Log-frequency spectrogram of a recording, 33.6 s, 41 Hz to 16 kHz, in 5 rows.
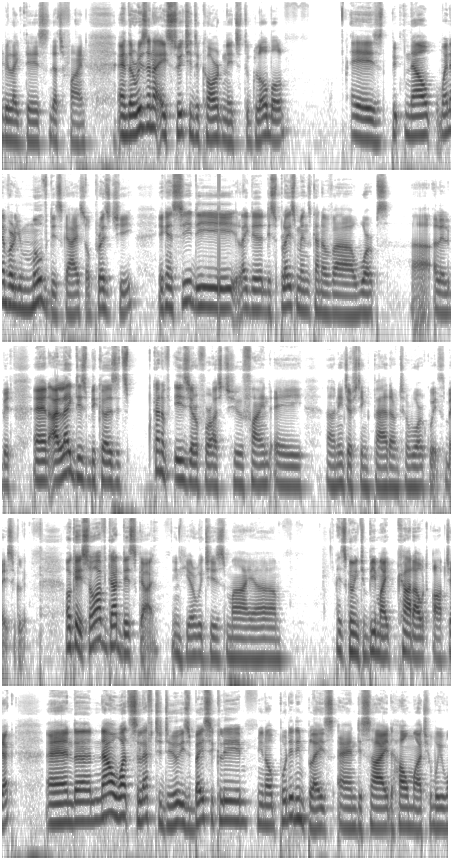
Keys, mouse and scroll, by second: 0.3 ctrl+a, 0.3 click, 0.3 middle click, 1.1 KP_1, 5.9 a, 6.0 right click, 7.6 g, 13.6 right click, 15.7 g, 18.7 right click, 20.6 middle click, 21.4 right click, 21.9 middle click, 22.3 a, 22.4 right click, 23.2 KP_1, 23.9 scroll down 1, 24.6 right click, 24.6 shift+middle click, 24.6-25.4 scroll down 1, 24.6 a, 24.6 KP_1, 31.2 g.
